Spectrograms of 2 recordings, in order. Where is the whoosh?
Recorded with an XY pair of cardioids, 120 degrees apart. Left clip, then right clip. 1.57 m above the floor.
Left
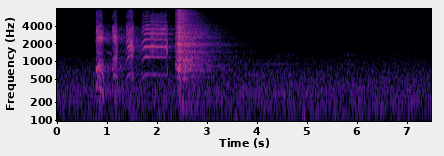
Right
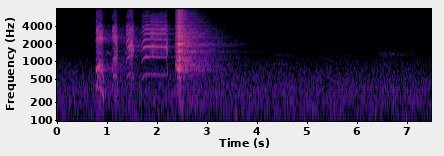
20° right, 1.4 m.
